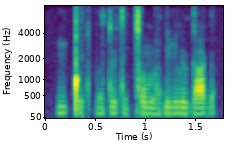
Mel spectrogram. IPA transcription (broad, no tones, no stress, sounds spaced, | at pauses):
i ǃ i t p ə̤ t ʉ t e̤ ǀ ɤ m a̤ ɗ i l ʉ ɡ a ɡ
